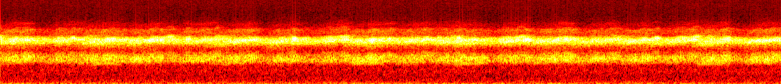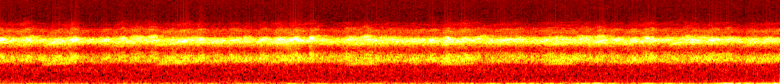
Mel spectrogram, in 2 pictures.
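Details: Many frogs croaking in a spring wetland behind a house, recorded live: a dense, unbroken chorus of trilling calls in two steady bands, one mid-pitched and one higher, with no pauses throughout.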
